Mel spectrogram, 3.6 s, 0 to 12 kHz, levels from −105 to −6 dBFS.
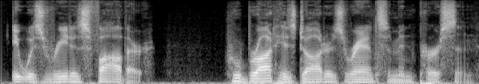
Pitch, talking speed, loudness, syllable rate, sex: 100 Hz, 185 wpm, -20 LUFS, 5.6 syllables/s, male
